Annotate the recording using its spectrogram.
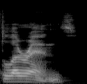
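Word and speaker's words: Lérins: Vincent of Lerins does rhyme with Vincent of Benz. Your cousin and uncle. But no, it's Lerins.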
